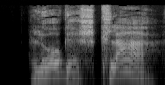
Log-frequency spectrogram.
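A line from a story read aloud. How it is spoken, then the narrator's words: Calling out. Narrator (German): rief Arthur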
